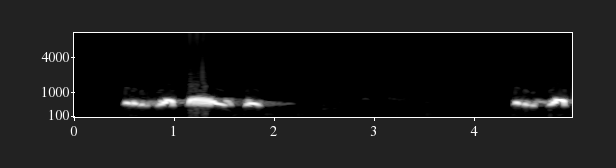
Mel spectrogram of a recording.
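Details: Single full spotted dove 'kích bổi' lure phrase of rapid low coos, a prolonged falling coo and a brief last note, then silence until the next phrase begins near the end.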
